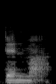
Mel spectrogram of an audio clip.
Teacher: the n colors the r to an n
